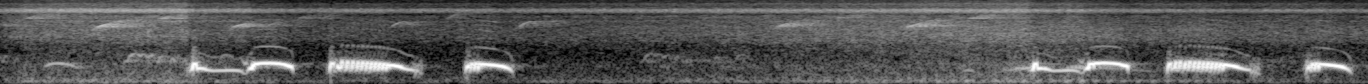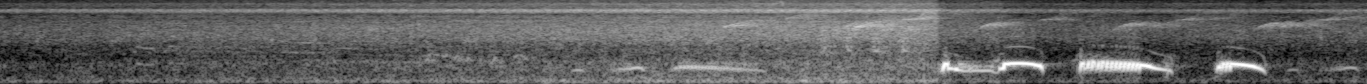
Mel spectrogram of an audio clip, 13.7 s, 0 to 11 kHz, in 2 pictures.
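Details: Local East Java spotted dove, a lively singer used as a lure to provoke rival birds, in the 'kuk 2' style: loud hollow cooing phrases of two short notes and a longer drawn note, repeated three times with pauses. Faint high chirps in the background.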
